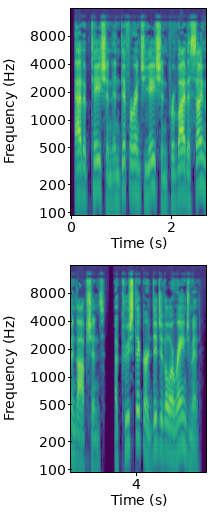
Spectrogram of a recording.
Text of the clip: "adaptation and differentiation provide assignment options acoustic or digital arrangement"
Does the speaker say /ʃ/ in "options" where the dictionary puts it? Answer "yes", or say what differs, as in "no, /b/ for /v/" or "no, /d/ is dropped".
yes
